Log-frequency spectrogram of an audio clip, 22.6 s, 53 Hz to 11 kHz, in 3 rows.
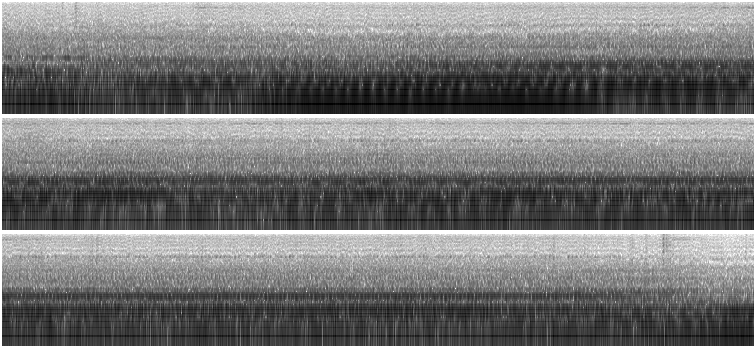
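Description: Lada VAZ 2103's 1600 cc four-cylinder engine on twin Weber DCOE 40 carburettors, heard from inside the cabin while driving at steady revs. It gets louder for a few seconds about three seconds in, then settles to an even cruise.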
